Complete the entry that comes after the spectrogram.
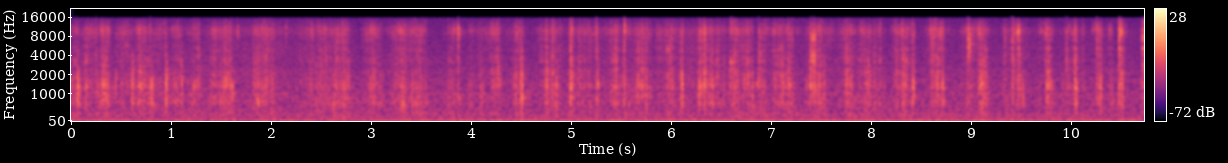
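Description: Long nails scratch rapidly over a worn light-blue denim lace-up top with metal eyelets. A quick, steady run of short, bright, rasping strokes with a crinkly texture sits over a faint low hum, with a few sharper scrapes standing out near the end.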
